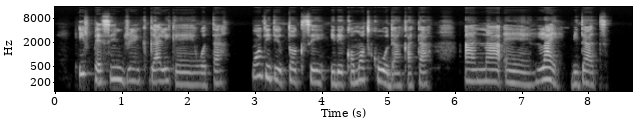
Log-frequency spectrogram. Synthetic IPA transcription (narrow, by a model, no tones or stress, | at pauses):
ifpɛsĩndɹĩŋkɡalikɛ̃wɔta | wɔ̃nvidiotɔkseidekɔmɔtkʰodãnkata | ãnːaɛlaɪbidat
